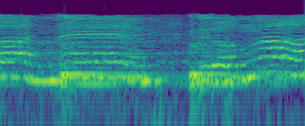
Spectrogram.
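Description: Tày Then folk song: a high female voice singing a melismatic line over đàn tính long-necked lutes, with a brief breath pause a little past halfway.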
